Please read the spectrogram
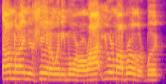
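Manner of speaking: hammed-up champion gloating at his brother; imitating Matt Hardy. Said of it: "Matt Hardy goes".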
